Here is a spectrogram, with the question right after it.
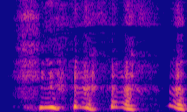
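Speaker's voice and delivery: bright high-pitched laugh. Real, not acted. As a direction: burst into a squeaky laugh. Laughs after own joke.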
